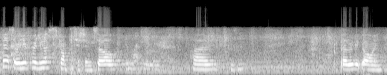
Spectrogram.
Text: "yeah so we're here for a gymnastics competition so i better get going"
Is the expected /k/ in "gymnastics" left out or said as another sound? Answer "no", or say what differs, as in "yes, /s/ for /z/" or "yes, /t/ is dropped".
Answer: yes, /k/ is dropped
